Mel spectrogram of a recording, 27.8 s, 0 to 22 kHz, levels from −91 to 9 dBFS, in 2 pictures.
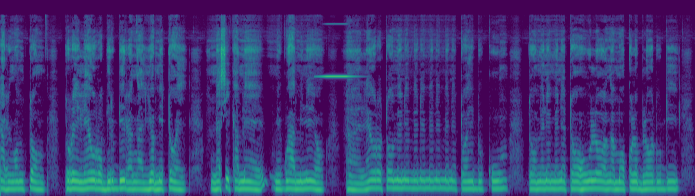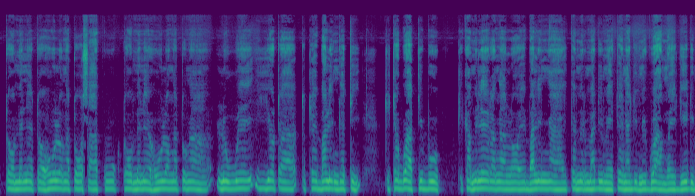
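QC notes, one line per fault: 6.27–7.41 s, loudspeaker feedback squeal: a piercing 4.4 kHz tone swells up over about a third of a second and sits around 5 dB above the speech before dropping away ahead of "to mene mene to". The microphone is picking up its own loudspeaker, and at that frequency the loop gain passes one, so the tone keeps reinforcing itself.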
